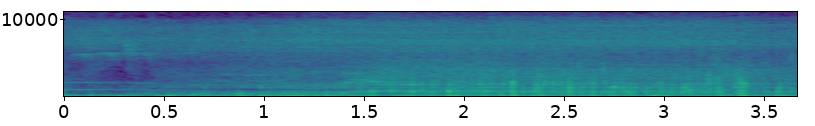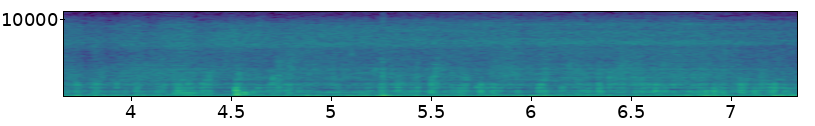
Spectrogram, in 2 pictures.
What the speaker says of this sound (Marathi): मस्त असा कड आलेला आहे बघा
